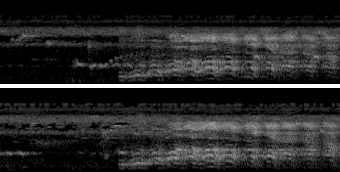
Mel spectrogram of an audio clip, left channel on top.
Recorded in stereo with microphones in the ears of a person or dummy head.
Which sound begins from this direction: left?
Laughter, at 1.2 s.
